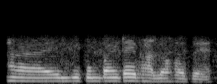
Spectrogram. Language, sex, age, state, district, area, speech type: Bengali, male, 18-30, West Bengal, Paschim Medinipur, rural, conversation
